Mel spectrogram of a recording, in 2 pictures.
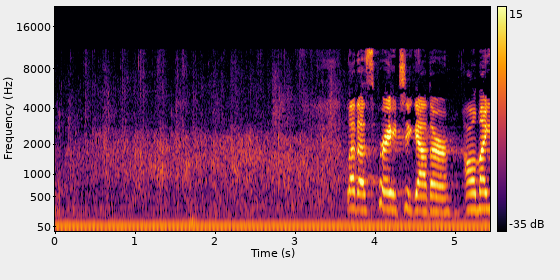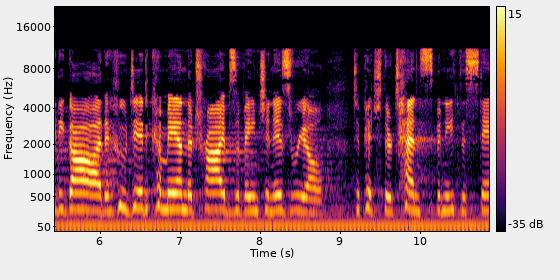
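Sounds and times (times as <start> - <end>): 
audience clapping: 0.0 - 4.2
low electrical hum: 0.0 - 10.8
speech: 3.6 - 10.8.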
